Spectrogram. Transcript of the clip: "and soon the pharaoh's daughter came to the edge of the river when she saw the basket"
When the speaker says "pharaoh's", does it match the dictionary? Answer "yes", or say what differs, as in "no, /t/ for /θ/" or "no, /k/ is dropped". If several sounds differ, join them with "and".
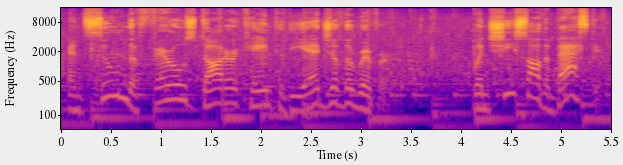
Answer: yes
